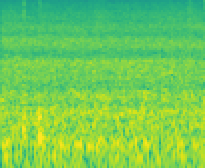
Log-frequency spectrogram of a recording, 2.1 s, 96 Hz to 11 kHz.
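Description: Steady running rumble of a moving Long Island Rail Road C3 bi-level passenger coach, heard from inside the car, with one light click about half a second in.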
